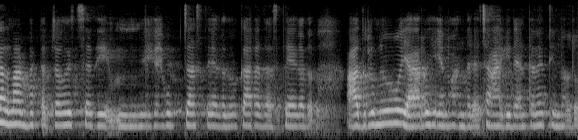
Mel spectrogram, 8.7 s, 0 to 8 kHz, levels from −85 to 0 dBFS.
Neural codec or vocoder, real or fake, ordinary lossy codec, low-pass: codec, 16 kHz, 0.8 kbps, ZipCodec; fake; none; 7.2 kHz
